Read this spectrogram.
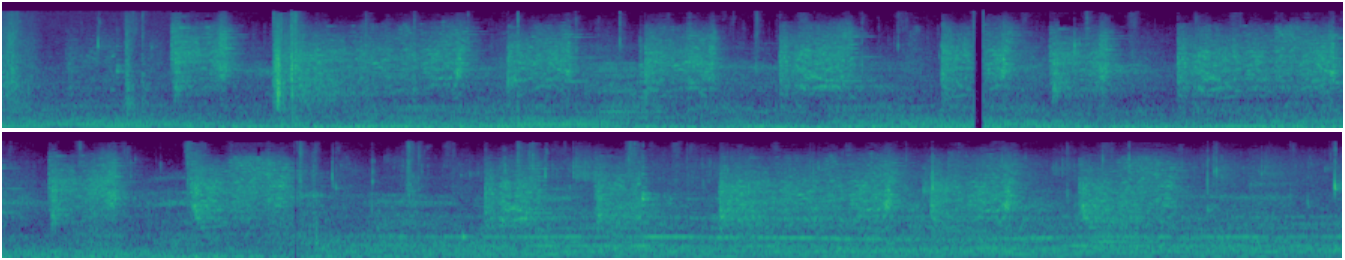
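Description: Small footsteps patter quickly across a tiled floor.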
